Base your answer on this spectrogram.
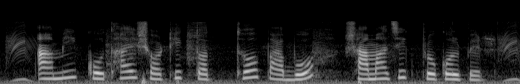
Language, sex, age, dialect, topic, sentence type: Bengali, female, <18, Rajbangshi, banking, question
